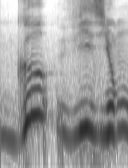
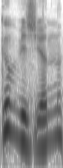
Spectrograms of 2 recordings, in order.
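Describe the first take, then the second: First: It is said with a French pronunciation. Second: It is said with an English pronunciation.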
